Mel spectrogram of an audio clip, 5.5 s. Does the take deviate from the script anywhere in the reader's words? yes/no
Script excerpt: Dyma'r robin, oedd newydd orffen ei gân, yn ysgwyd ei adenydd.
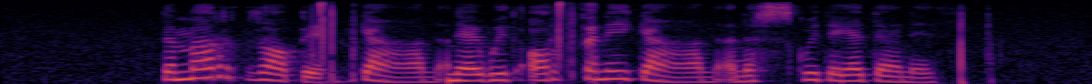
yes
